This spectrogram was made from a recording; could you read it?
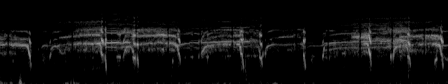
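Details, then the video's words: Nestling peregrine falcons in Dolina Baryczy, 3 May 2024, calling as the adult pair feeds them: a run of loud rasping screams, each bending down at the end, overlapping closely with almost no pause. "karmią pisklaki 3 05 2024 sokoły wędrowne"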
